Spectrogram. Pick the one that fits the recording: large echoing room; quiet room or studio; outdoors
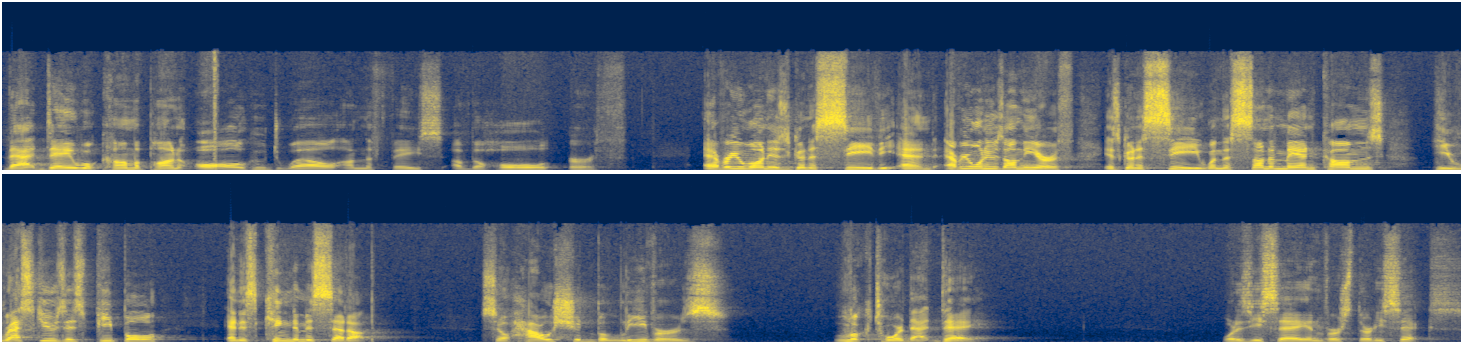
large echoing room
